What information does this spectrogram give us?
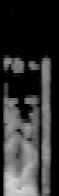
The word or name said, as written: ullock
